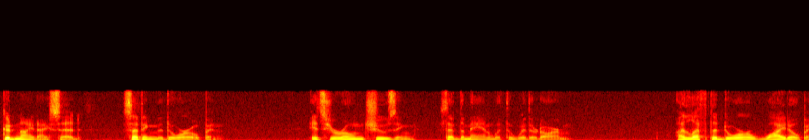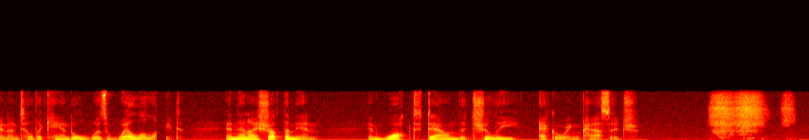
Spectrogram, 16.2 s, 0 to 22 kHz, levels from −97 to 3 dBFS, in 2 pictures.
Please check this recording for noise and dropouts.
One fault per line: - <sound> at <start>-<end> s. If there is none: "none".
- dropout at 9.6-9.8 s
- sniff at 15.2-16.1 s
